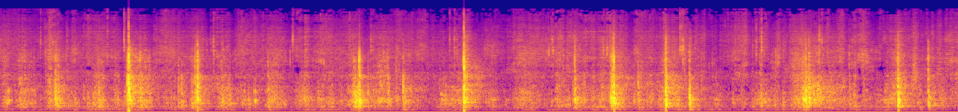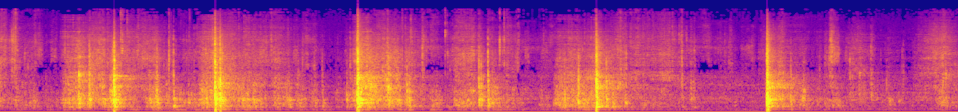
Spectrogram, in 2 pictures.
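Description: Sewer inspection camera's push cable being fed by hand down a drain line: irregular knocks and clatters about every one to two seconds.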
